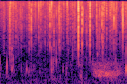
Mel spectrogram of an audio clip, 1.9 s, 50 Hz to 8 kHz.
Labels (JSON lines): {"label": "biophony, cascading saw", "recorder": "SoundTrap 600 or HydroMoth"}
